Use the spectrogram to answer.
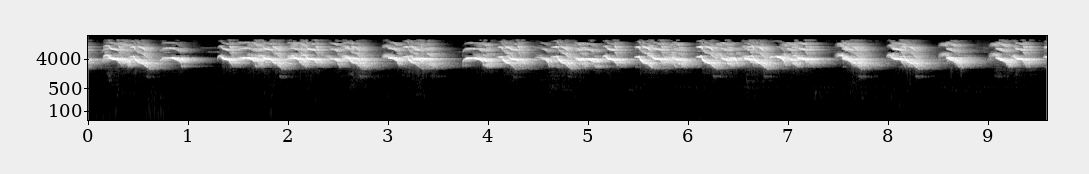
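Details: A crowd of chicks calling nonstop, their high thin peeps tumbling over one another in quick downward slurs, with only short lulls between bursts.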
